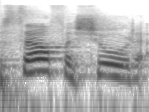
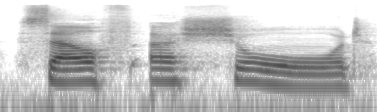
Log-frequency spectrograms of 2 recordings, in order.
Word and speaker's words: self-assured: And pronounce it as assured, self-assured. You may be able to notice that the double S is pronounced as a sh, self-assured, self-assured.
